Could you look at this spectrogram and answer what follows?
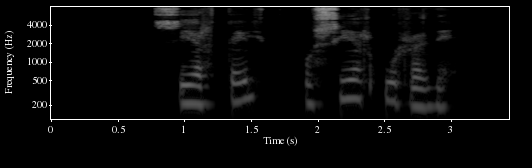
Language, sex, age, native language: Icelandic, female, 30-39, Icelandic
